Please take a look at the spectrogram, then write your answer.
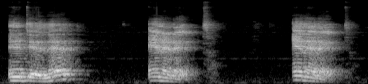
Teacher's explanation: you have NT plus a vowel, but the letter T doesn't sound in American accent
